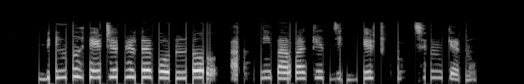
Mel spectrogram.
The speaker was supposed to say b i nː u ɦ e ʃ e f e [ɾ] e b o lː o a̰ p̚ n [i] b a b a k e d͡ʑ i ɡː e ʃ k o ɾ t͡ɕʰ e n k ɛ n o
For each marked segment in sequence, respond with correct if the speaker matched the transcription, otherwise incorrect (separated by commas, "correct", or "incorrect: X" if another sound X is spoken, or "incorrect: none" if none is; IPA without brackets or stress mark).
incorrect: l, correct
